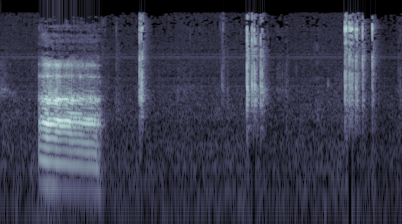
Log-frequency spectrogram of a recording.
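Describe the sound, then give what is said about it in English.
Ratcheting joint in a toy figure's hand clicking as it is moved, in a few short, crisp bursts of clicks separated by pauses, the last burst a quick rattle of several clicks. “Listen to this. That's a nice, tight ratcheting joint so that the hand will stay where you put it.”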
